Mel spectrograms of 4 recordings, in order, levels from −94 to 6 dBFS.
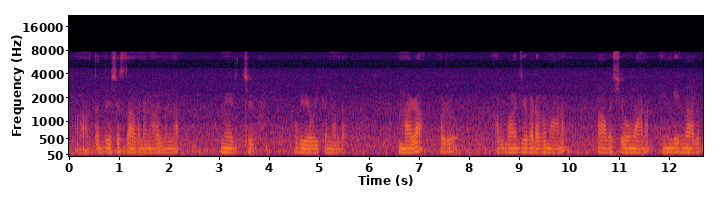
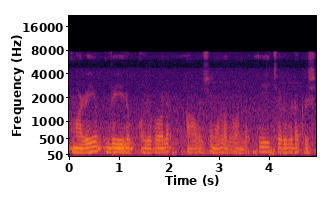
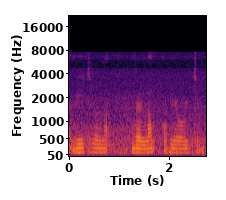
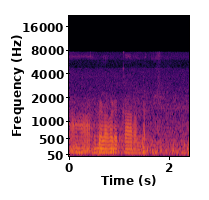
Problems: constant background noise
